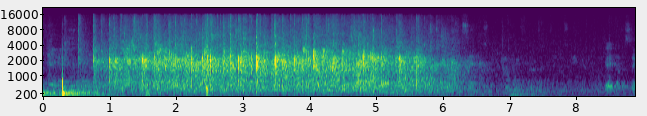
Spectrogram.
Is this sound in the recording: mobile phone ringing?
no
